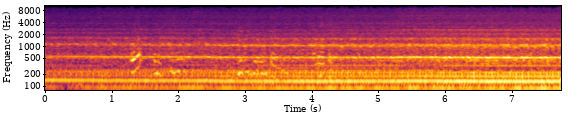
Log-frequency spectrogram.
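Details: Mitsubishi Lancer Evolution V 4G63, running after timing belt and pulley replacement: a steady whine around five hundred hertz over the idle with a slow surging wow; owner suspects an over-tight balance shaft belt.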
